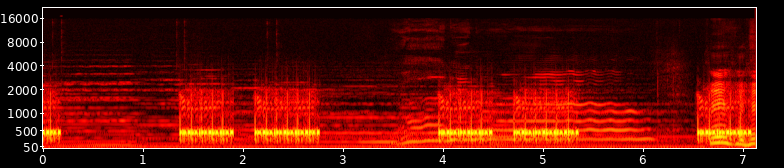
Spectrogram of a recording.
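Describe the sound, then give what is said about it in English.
Skype call ringing tone: buzzy, mid-pitched tone bursts that come in closely spaced pairs and repeat a few times, with a voice speaking in the quieter gaps between them. “God damn, I hate Skype. Right. I'm calling Dr. Charles. It's ringing.”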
